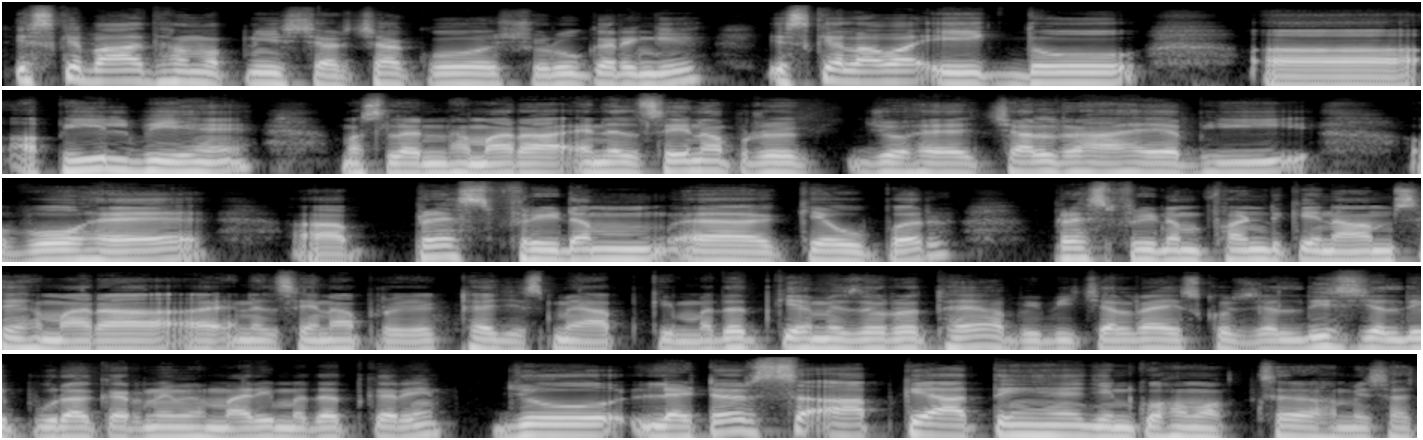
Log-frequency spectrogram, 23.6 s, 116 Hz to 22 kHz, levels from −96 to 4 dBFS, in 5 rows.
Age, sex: 30-49, male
